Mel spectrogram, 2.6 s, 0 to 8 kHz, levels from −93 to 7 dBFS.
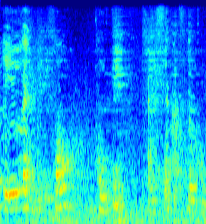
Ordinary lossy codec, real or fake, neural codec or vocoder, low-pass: none; fake; codec, 44.1 kHz, 1.7 kbps, Pupu-Codec; 7.2 kHz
